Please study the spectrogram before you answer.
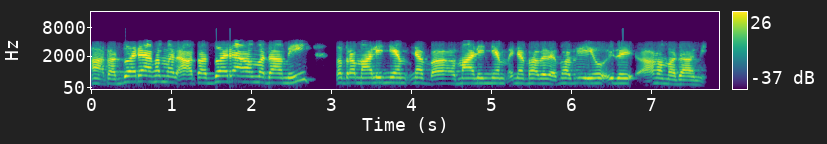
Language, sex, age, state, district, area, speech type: Sanskrit, female, 45-60, Kerala, Thiruvananthapuram, urban, conversation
